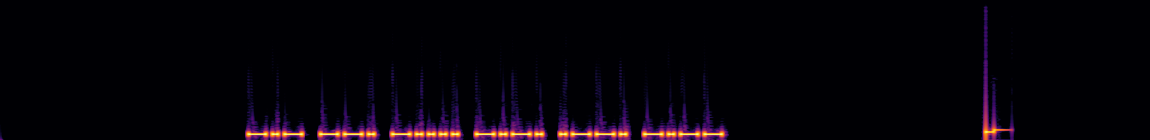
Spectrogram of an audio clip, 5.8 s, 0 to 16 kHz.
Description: Morse code, heard as a keyed tone, about 37 wpm, 700 Hz. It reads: KG6CPY
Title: USA Call Signs - 6 Characters - 6x Character Spacing - 40wpm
